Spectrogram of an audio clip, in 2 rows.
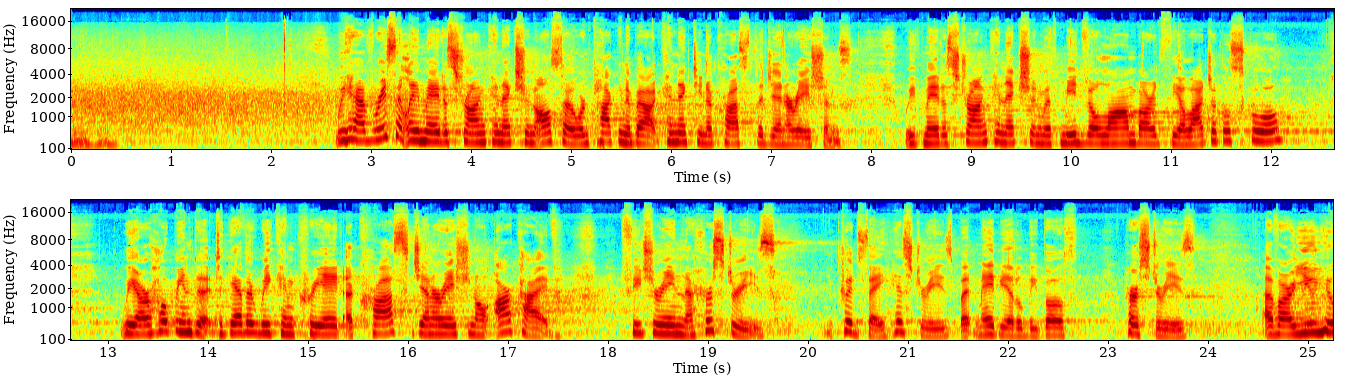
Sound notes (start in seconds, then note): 3.1 applause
